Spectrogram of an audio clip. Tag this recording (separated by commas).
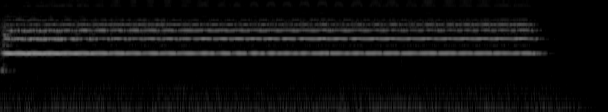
Music, Wind instrument, Musical instrument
